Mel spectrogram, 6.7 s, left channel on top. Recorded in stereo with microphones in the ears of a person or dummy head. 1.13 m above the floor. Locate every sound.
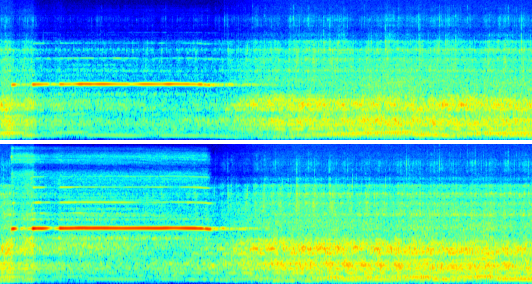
0.1 s a flute: 70° right (ahead or behind), 0.9 m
